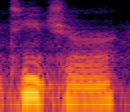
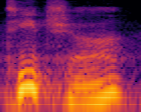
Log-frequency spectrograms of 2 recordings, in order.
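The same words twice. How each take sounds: First: "teacher" with the final R pronounced; sounded final R. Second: "teacher" ending in "uh", no R; British non-rhotic "teacher", final R silent. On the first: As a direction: end "teacher" on an audible R. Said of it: "So instead of saying". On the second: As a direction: drop the R at the end of "teacher". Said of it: "often much softer or even silent". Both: Shown as a demonstration.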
